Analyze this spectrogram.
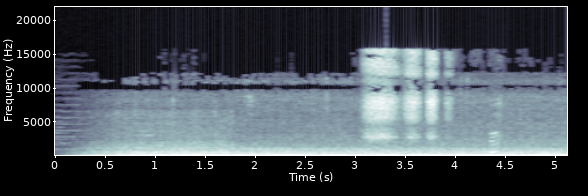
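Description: A car rumbles steadily as it drives along the road.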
